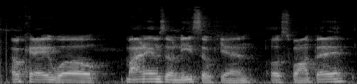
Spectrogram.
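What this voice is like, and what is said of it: Put-on telemarketer podcast voice. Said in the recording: “podcast voice ... your telemarketer ... voice”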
